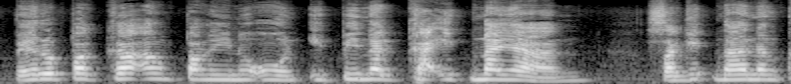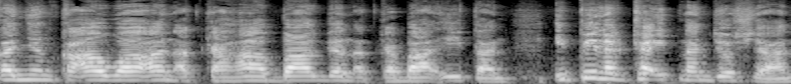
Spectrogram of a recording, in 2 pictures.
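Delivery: loud, driving sermon delivery; preaching at full force. Acted. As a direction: hammer it home from the pulpit. (malakas na pangangaral)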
